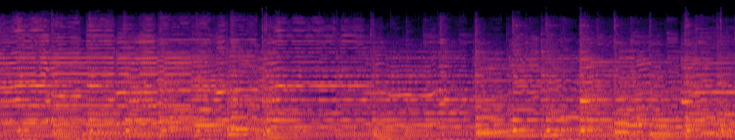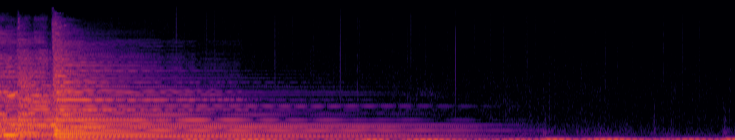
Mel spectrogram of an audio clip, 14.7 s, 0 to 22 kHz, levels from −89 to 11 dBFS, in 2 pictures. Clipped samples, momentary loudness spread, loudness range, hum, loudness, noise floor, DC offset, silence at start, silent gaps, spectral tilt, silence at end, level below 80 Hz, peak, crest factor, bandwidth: under 0.1%; 17 LU; 17 LU; none; -23 LUFS; -47 dBFS; under 0.1%; 0 s; none; -5 dB/octave; 0 s; -50 dBFS; -6 dBFS; 18 dB; 15.5 kHz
